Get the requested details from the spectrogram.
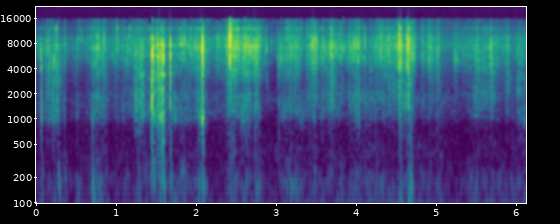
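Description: Dry needles rustle softly as something is pulled from the ground.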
